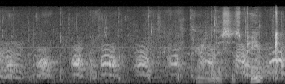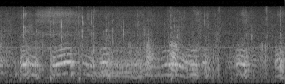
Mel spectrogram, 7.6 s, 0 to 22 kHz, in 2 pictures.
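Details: Newborn puppies recorded in spring 2017 keep up steady, rhythmic squeaky whimpers, about two per second, while a person speaks briefly in the middle.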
